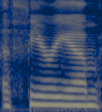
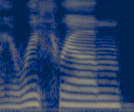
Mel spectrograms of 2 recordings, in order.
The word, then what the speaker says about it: Ethereum: last thing is that it is pronounced ethereum not urethrium and that's it that's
